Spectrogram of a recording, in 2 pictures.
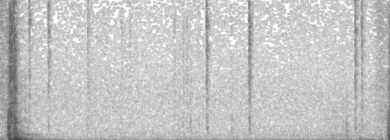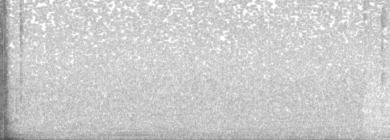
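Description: A car left running idles with a steady low rumble while a car door thuds shut twice, once at the start and again about three seconds later.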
